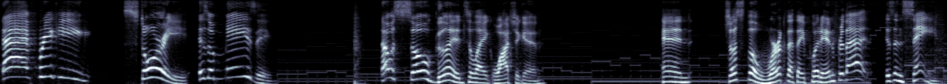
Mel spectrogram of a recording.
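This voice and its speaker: With music in the background, a man with a high, sing-song voice reads and reacts to a fan-dubbed visual novel as a streamer. He goes slowly, pausing often, and his tone is bright and forceful while his commentary stays casual, slangy, and enthusiastic.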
